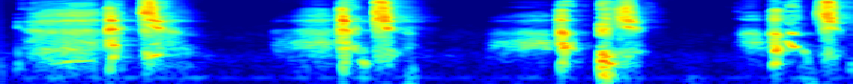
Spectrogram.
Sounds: Sneeze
